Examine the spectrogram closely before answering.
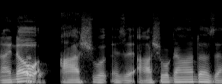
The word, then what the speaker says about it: ashwagandha: eat them and I know Ash is it ashwagandha is that how you pronounce it yeah yeah yeah I know that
